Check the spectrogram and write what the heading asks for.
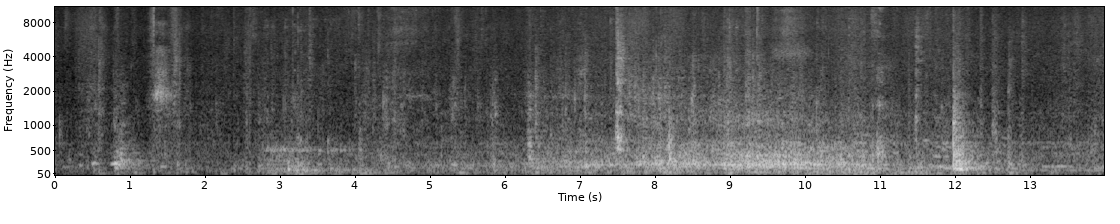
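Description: A chair is dragged across a hard floor nearby, a long rumbling scrape with a few sharp knocks and bumps along the way, while faint murmuring carries in the room.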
